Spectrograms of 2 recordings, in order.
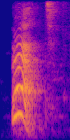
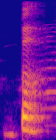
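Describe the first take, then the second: First: Said in the usual way. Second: Bat split into its sounds; sounded out. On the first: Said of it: "So let's do bat". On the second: Shown as a demonstration. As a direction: segment bat slowly sound by sound. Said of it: "to do the first sound green, middle sound yellow".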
